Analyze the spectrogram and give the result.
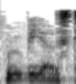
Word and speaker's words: Rooibos: That's spelled R-O-O-I-B-O-S, Rubio's tea or Rooibos tea.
